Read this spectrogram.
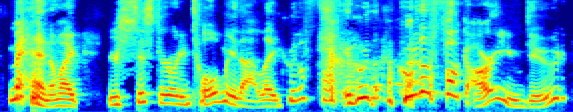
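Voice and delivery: high, exasperated retold outburst; indignant confrontation. Boy confronting the stranger who took his bike, indignant.

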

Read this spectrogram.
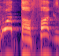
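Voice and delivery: high, loud, startled what the fuck; shocked outburst. Retold or imitated. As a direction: blurt it out in sudden alarm. Panicked reaction to sudden call.

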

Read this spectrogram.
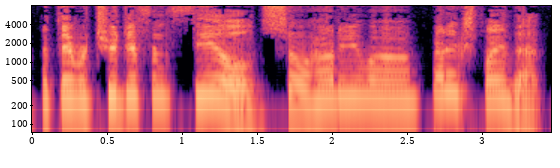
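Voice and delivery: high-pitched gotcha question; high accusing interviewer. Pretend. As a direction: corner him with a sweet accusation.

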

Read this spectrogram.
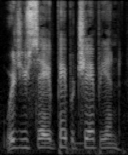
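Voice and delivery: high-pitched, indignant mock challenge; Clubber Lang. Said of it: "Clubber Lang says".

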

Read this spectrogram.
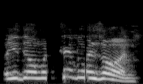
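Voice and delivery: can't believe what he's wearing; teasing a new guy about his boots, incredulous. Retold or imitated. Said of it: "I'm like".

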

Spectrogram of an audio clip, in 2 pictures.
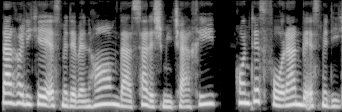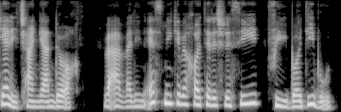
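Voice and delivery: ordinary delivery, nothing marked

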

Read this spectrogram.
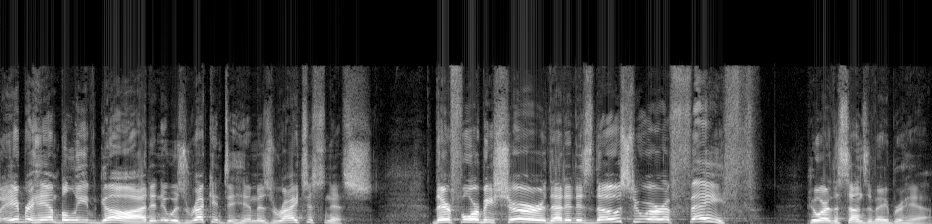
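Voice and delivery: ordinary delivery

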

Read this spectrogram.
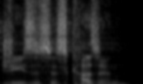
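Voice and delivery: normal talking voice

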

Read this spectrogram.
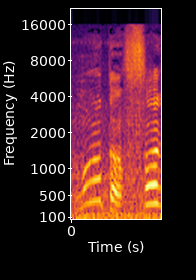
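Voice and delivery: slow, drawn-out, high rising question; incredulous retold reaction; stunned disbelief. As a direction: stretch it out in disbelief.

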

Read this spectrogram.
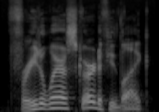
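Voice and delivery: high-pitched mock-generous sarcasm; sarcastic. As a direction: lift it up sarcastically, as if offering a real option. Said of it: "sarcastically adds that Ryan is".

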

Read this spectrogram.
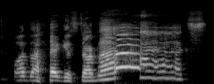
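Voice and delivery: high, slow, laughing through the question. Real, not acted. Baffled by the Starbucks bit, laughing high.

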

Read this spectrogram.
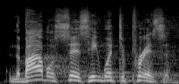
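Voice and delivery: ordinary talk, nothing marked

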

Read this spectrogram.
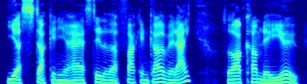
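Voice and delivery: loud, brash Aussie ad-man voice; hammed-up Aussie huckster selling dental work; fake ad pitchman. Host doing a spoof sponsor ad, loud Aussie pitchman. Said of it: "a word from our sponsors".

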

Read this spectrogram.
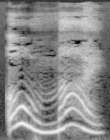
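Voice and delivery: mother overwhelmed by plants, mock dismay; dismayed groan. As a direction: moan it in despair. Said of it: "groaned his mother".

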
